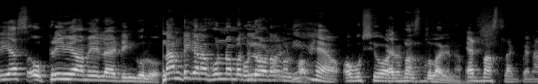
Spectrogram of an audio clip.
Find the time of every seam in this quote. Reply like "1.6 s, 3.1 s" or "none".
1.6 s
